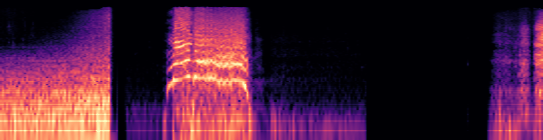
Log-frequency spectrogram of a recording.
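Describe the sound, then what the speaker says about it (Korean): A sharp, high scream bursts out for under a second in a horror audio drama, following a low voice and set off by near silence, with a faint rustle afterward. "우리는 비명을 지르며 트럭으로 뛰었다."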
